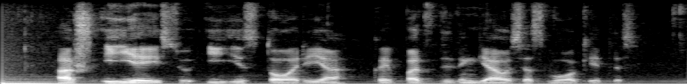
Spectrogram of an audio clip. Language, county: Lithuanian, Telšiai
